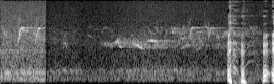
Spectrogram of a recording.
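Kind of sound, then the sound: bird, birds chirping outdoors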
